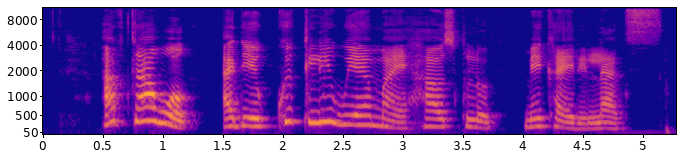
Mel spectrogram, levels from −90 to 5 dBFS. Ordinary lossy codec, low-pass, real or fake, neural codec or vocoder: none; none; real; none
